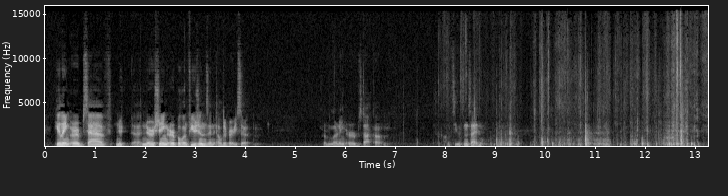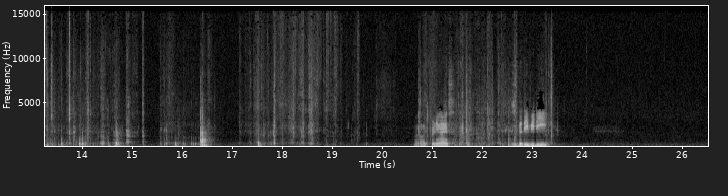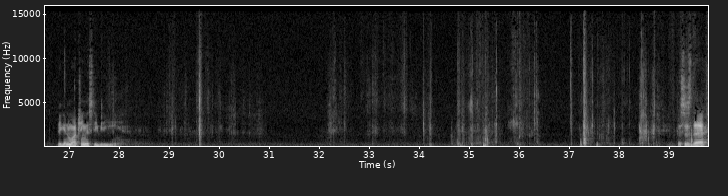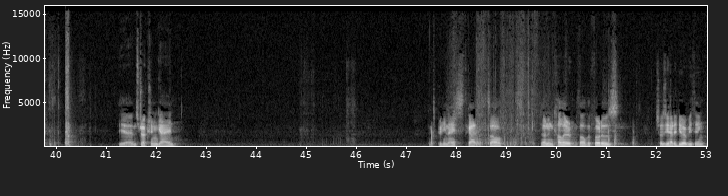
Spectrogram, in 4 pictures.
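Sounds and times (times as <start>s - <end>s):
packaging rustling and crinkling: 7.8s - 20.0s, 20.7s - 23.6s, 32.2s - 40.6s, 48.2s - 50.0s.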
